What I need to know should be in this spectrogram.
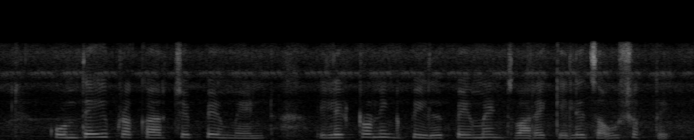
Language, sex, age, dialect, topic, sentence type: Marathi, female, 18-24, Varhadi, banking, statement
